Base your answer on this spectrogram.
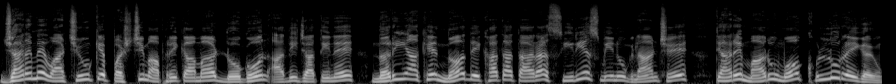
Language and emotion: Gujarati, surprised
